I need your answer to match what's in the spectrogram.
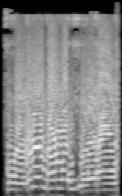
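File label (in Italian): "volo", Italian; volo, magia!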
